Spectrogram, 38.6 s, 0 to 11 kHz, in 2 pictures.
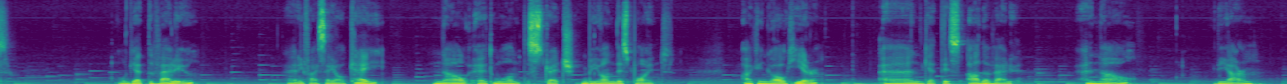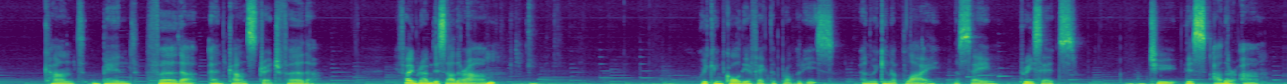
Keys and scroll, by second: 27.1 shift+1.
